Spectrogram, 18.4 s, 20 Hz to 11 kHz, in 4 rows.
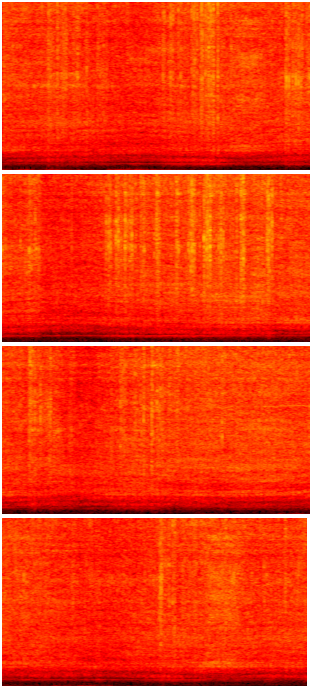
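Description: DeWalt 20V Max cordless hedge trimmer (DCHT820B) running steadily with a constant electric hum, its reciprocating blades clipping through shrub branches with a stream of crackling snaps.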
